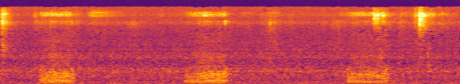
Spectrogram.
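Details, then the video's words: Dog sleeping soundly, snoring in steady low harmonic rumbles, three half-second snores roughly every two and a half seconds against soft room noise. "My dog snoring"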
